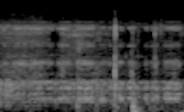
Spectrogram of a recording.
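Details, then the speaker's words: Very slight water leak under a house slab, likely in the footing near the water heater lines, heard through electronic leak-detection listening gear: faint steady hiss of running water with a few clicks; re-pipe suggested. "through my setup that is the sound electronically of the leaks running now through the slab we cannot get that type of indication on this uh whereas with our leak detector we could"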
